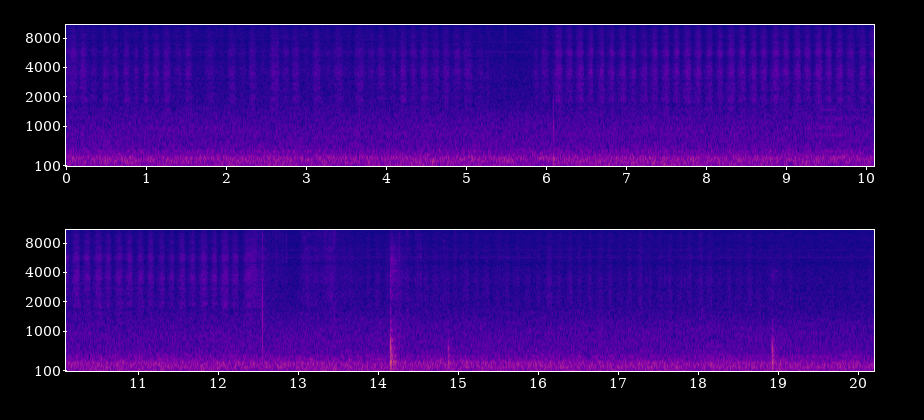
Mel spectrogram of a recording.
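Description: A cloth rubbed quickly back and forth over a small guitar screw held between the fingertips, polishing its edges smooth: a faint, fast, scratchy rubbing that fades out after about twelve seconds. A single sharp click follows a couple of seconds later.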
